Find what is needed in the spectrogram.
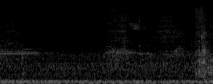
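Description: Quiet indoor room tone: a steady low hum with faint background hiss and no distinct event.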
